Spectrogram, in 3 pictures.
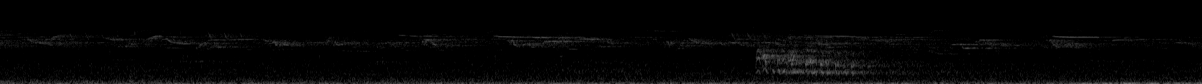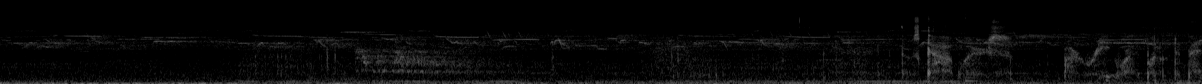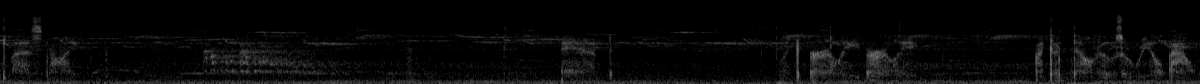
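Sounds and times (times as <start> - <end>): songbirds singing: 0.0 - 36.0
wild turkeys gobbling: 7.6 - 8.7, 15.6 - 16.8, 26.1 - 27.2.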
